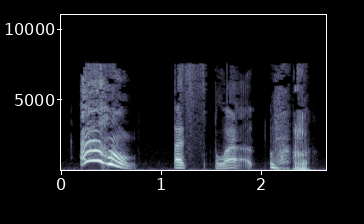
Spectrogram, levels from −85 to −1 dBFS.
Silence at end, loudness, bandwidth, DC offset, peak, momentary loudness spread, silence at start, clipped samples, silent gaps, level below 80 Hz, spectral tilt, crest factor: 0.15 s; -20 LUFS; 8 kHz; under 0.1%; -2 dBFS; 15 LU; 0.2 s; under 0.1%; none; -38 dBFS; -4.5 dB/octave; 18 dB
